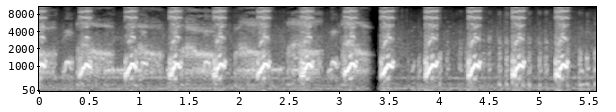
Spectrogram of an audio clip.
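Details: White-breasted waterhen lure call used to attract wild birds: harsh, grunting croaks, each with a brief rising twang, repeated steadily about twice a second.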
